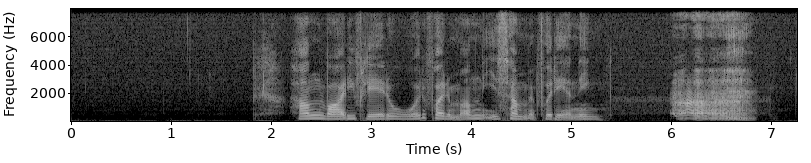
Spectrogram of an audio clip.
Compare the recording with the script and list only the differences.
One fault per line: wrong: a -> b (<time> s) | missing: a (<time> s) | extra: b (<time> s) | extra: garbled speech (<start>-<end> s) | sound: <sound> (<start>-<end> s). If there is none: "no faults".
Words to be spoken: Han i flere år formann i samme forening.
extra: var (2.5 s)
sound: throat clearing (6.0-6.9 s)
